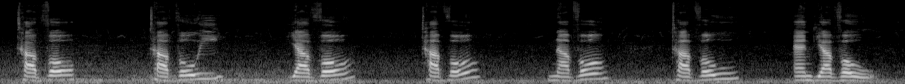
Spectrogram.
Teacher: the vav sounds like an o instead of like an oo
